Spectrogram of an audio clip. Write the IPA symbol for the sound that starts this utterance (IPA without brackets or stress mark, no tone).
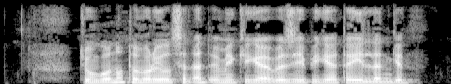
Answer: d͡ʒ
